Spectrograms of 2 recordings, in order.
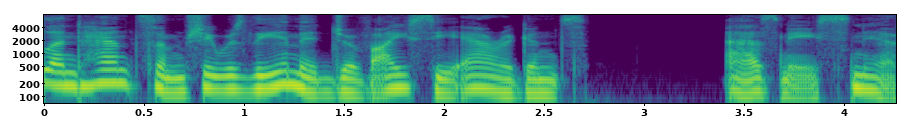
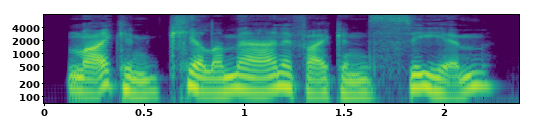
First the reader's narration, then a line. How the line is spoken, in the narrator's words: Chesmal said scornfully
